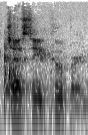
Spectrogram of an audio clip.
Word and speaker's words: Jesse Cooper: Jesse Cooper, J-E-S-S-E-C-O-O-P-E-R.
